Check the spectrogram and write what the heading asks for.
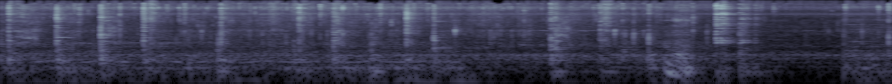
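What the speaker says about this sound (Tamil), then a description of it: "ஸோ இப்போது வேர்க்கடலை, எள்ளு, பூண்டு எல்லாம் போட்டு வதக்கிடணும்." Peanuts, sesame seeds, garlic and green and dried chillies sautéing in a pan for pirandai chutney, with repeated scraping stir strokes and clinks of a utensil over a soft sizzle, close and moderately loud.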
